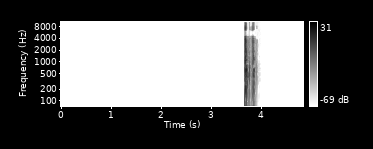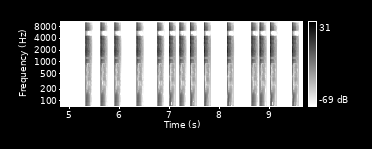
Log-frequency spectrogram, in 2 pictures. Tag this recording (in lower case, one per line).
chop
